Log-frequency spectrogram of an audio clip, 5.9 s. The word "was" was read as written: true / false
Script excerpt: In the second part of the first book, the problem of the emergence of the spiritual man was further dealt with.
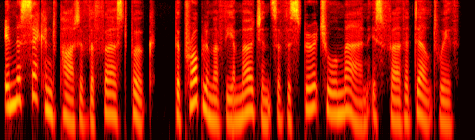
false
